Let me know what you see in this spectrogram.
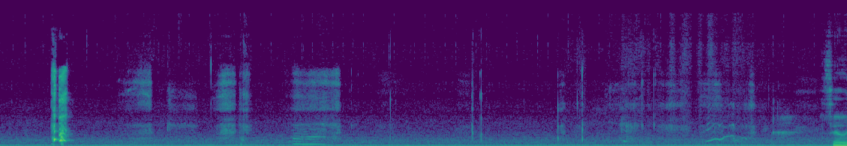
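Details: One-week-old baby with hiccups: two short, sharp hiccup sounds several seconds apart in a quiet room with faint background talk.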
